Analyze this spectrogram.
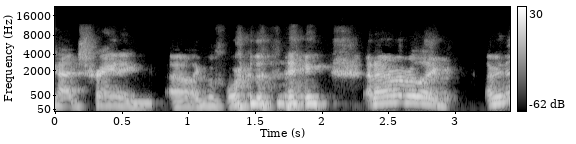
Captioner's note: laughing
